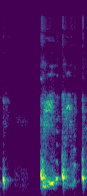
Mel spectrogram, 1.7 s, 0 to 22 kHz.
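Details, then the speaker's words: Adult woman with lupus and anti-Jo-1 antibody lung involvement, never a smoker, speaking live: a quick run of about four short, dry coughs; dry cough from lupus-related lung disease. "So that's why you'll hear me be um coughing and you'll hear tell people say get something to drink cuz they hear it."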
